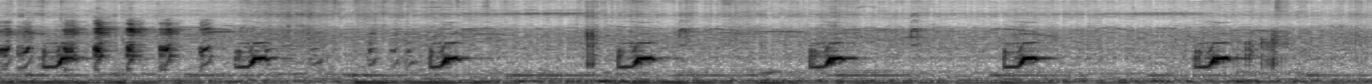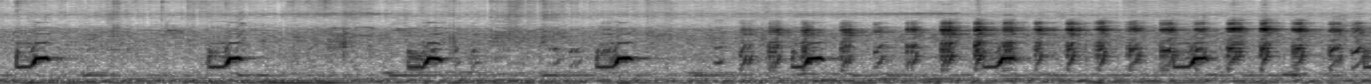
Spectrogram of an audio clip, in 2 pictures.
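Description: White-breasted waterhen calls, the lure call for waterhen snaring: a short upward-hooked note repeated steadily about every two-thirds of a second, over a fast rattling chatter that fades in the middle and swells again near the end.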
